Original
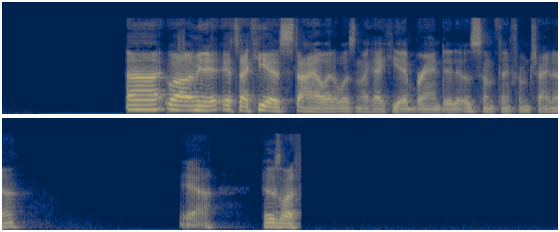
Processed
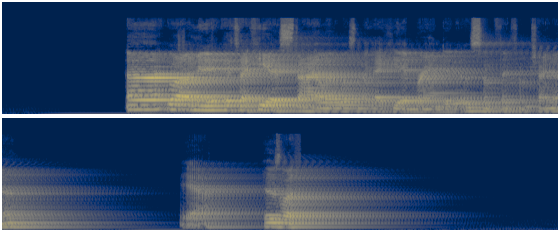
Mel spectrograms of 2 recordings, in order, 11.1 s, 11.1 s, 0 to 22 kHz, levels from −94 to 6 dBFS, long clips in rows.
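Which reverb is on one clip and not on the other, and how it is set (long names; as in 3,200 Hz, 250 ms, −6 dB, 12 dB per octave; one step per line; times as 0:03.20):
spring reverb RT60 1.9 s, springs 33 ms, chirp 40 ms, DRR −2 dB
level −4.5 dB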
